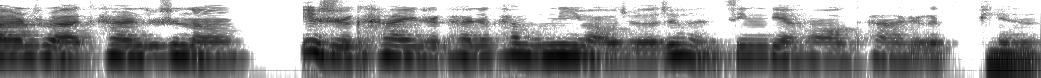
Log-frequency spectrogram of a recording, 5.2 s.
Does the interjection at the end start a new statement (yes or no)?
yes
